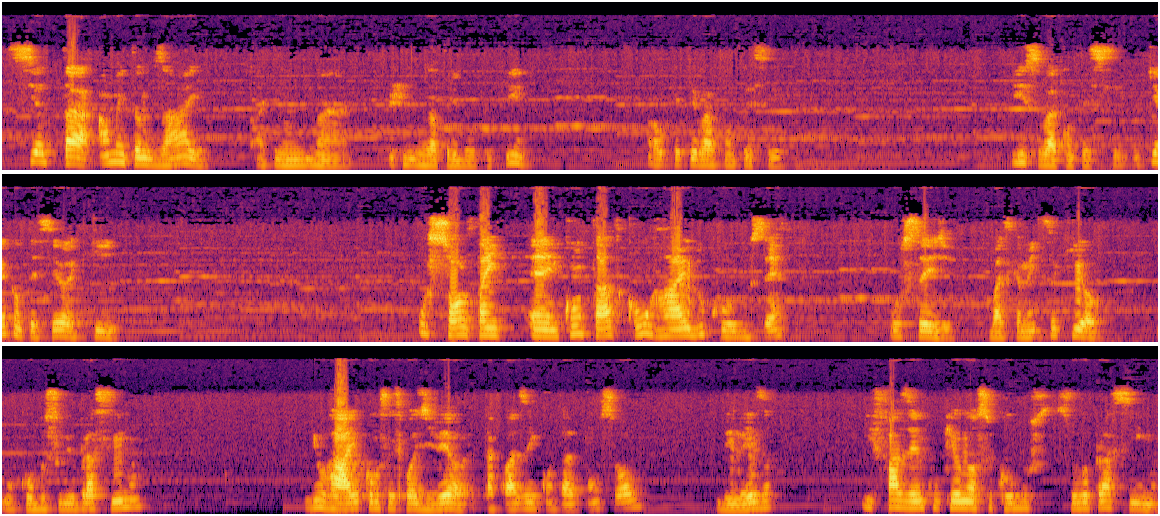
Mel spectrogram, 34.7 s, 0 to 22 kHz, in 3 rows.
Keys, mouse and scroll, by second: 5.0-6.2 drag, 6.7-7.4 scroll down 1, 7.4 click, 22.2-24.7 drag, 25.6 scroll down 1, 27.5 click, 31.3 scroll down 1.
